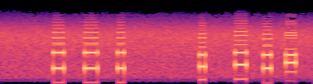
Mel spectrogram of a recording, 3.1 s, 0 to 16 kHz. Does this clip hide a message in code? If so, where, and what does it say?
Yes: DTMF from 0.5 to 3.0 s, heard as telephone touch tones, dialled by hand, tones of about 90 ms. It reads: 333 5920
